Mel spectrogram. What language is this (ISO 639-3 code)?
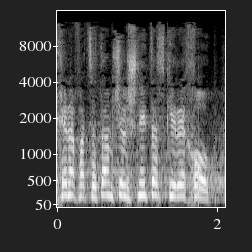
heb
